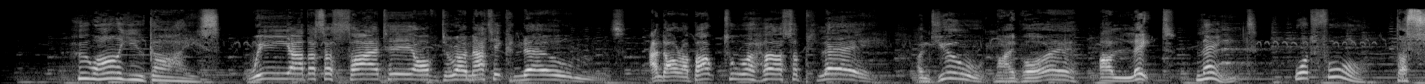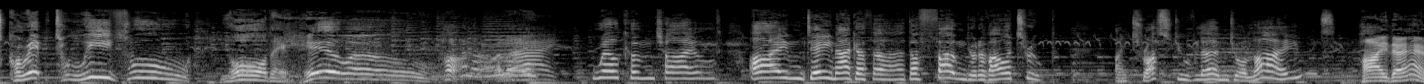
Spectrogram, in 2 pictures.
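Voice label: Animation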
